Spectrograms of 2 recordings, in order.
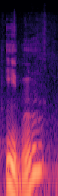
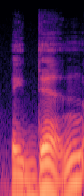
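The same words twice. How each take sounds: First: Eden as EE-dun, stress up front; English pronunciation. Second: Eden as ay-DEN, stress on the end; Hebrew pronunciation. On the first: Teacher gives the familiar name after it, English pronunciation. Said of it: "or as we say". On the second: Teacher reads the name list aloud, Hebrew pronunciation. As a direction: say Eden with ay first, clear final den. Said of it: "these are the Hebrew pronunciations". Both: Shown as a demonstration.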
